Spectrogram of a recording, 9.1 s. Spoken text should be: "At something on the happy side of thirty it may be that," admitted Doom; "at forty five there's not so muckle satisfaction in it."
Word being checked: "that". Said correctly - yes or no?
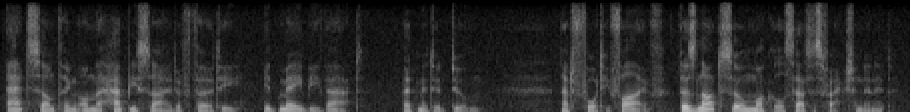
yes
